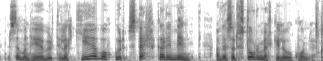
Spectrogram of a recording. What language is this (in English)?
Icelandic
